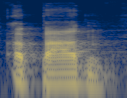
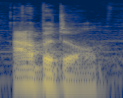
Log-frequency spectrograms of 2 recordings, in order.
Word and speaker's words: Abaddon: in the audiobook because I am about to say a bad a badon I thought it was Abaddon Abaddon Abaddon that's it because I go to say about him but it's Abaddon yeah that's because I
